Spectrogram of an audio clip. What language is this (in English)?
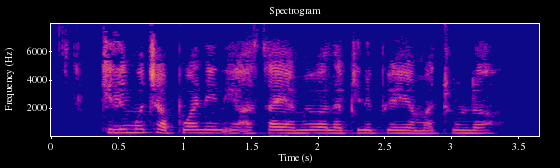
Swahili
